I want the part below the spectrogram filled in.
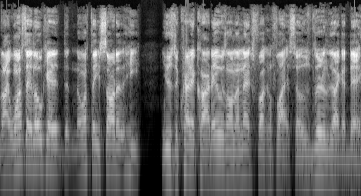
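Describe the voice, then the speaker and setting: At a very fast pace, a man talks in a medium pitch with ordinary pitch variation. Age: 20s. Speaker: podcast co-host. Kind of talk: casual chat.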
